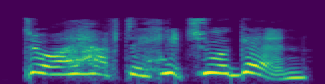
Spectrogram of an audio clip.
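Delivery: quick, high, loud threat; fast threat. Acted. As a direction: rattle off the threat. Threatening with raised fist.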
